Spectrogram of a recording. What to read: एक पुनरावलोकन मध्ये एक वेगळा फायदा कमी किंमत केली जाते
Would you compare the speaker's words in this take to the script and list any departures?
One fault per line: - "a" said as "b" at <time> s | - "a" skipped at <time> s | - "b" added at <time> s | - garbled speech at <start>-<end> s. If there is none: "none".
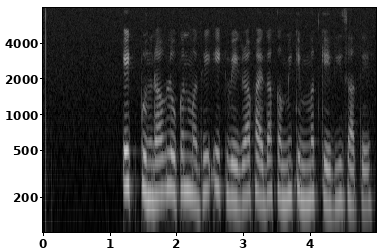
none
